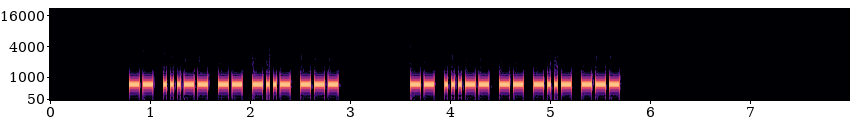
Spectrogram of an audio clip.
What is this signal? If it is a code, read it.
Morse code, heard as a keyed tone, about 34 wpm, 700 Hz. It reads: M3MXO M3MXO
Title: DXCC-100 Call Signs - 5 Characters - Repeated 2x - 35wpm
